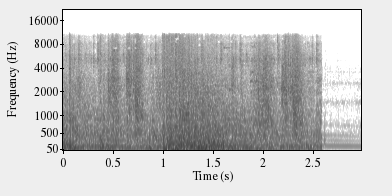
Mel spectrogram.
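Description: An explosive detonates in the video game They Hunger, a loud dense blast of rumbling, crackling burst noise lasting over two seconds before cutting off abruptly to a faint hum.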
